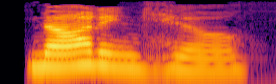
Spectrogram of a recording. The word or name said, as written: Notting Hill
